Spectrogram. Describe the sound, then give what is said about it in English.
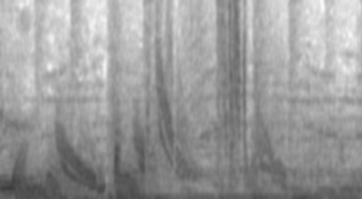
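In a chamber, Rax uses a stiletto to break a huge chunk of stone off a pedestal: it cracks and breaks away in a loud crash, followed by several heavy thuds and scraping debris over a few seconds, with no voices. “in the chamber, Rax has had enough and he uses stiletto to break like this huge chunk of the stone off the pedestal.”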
